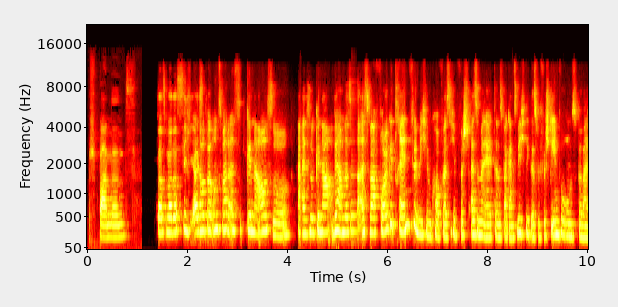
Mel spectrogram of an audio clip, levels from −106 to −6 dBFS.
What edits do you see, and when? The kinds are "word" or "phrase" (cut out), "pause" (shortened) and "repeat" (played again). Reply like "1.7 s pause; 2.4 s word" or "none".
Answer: none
